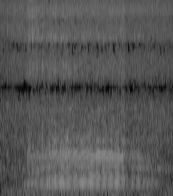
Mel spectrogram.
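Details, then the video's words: A sleeping, dreaming pug snores: one long, low, buzzy rasp lasting about two seconds at a steady pitch, rising out of and fading back into a constant background hiss. "Pug sleeping, dreaming and snoring!"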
